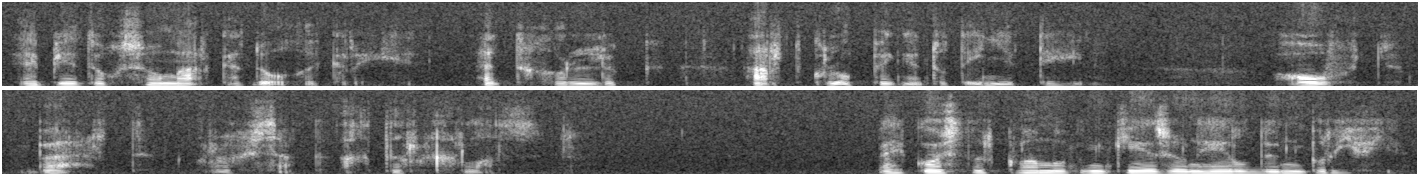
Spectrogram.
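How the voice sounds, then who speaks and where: Low, slow, murmuring old widow. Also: female voice, steady tone, heavily acted. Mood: wistful musing. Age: older. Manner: murmuring, often dropping into breathy whispers. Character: pensive seventy-year-old widow musing at her husband's grave. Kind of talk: 1970s radio drama monologue. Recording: dull vintage radio recording.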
